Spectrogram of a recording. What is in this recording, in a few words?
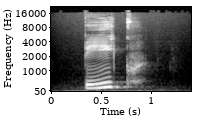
"piikhw", skunk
